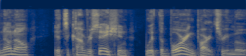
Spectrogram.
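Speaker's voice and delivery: ordinary talk, nothing marked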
